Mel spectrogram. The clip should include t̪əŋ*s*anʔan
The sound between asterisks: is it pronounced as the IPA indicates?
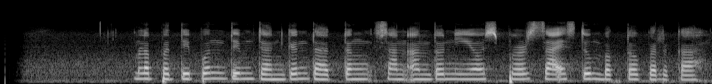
yes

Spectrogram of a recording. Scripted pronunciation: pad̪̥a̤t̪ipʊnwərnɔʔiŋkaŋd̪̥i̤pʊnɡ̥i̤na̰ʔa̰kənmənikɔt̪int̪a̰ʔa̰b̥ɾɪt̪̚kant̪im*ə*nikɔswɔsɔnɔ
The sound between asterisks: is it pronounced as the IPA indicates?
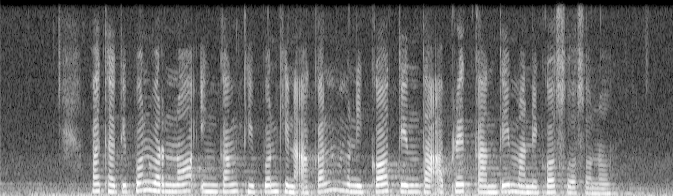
no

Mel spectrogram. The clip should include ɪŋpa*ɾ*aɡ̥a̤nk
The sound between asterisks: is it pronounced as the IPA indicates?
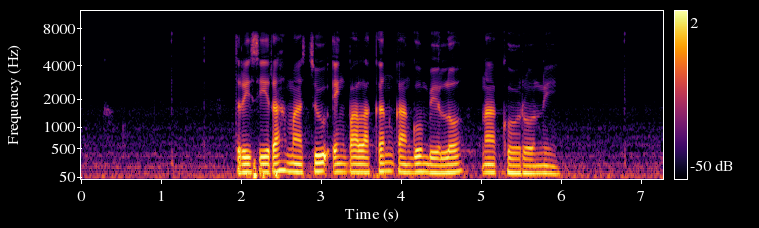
no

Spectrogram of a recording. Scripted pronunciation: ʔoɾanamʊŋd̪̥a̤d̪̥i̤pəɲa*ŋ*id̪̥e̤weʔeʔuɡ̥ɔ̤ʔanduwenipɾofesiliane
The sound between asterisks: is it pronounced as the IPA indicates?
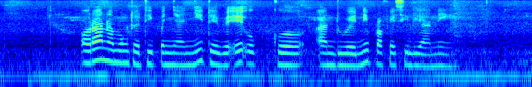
no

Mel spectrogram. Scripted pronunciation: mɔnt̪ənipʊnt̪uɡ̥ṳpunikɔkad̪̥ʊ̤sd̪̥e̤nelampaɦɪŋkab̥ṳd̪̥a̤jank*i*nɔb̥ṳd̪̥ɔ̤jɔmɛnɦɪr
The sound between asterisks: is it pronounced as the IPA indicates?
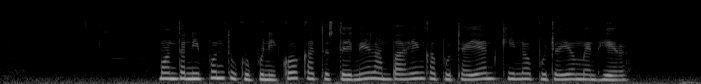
yes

